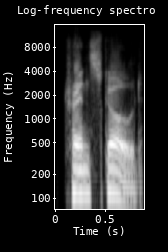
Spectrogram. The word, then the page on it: transcode: American English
